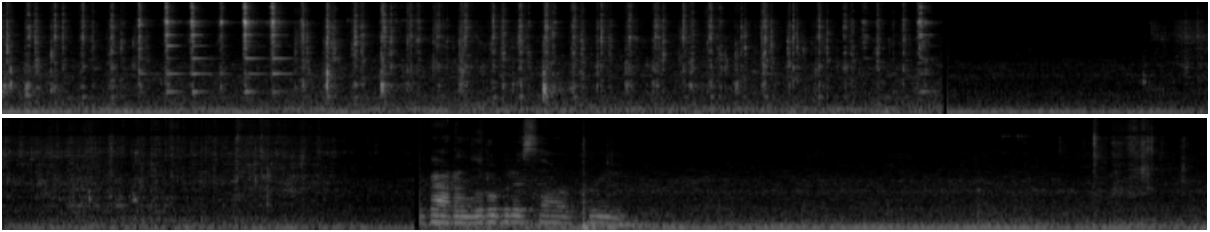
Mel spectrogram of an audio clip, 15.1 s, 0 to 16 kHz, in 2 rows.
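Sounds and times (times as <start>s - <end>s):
whisk clicking against bowl: 0.0s - 5.9s.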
